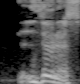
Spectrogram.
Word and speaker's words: Zunes: Zunes, two syllables.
